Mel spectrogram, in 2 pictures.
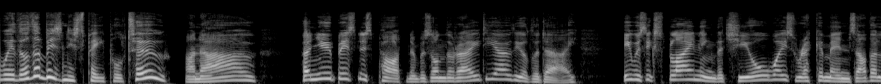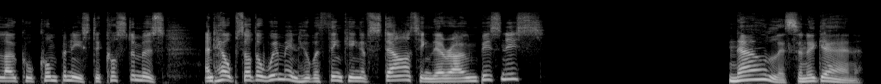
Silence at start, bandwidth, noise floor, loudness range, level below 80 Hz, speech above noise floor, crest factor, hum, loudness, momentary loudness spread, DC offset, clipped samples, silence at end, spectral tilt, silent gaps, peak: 0 s; 12 kHz; under -90 dBFS; 3 LU; -60 dBFS; over 68 dB; 18 dB; none; -22 LUFS; 8 LU; under 0.1%; under 0.1%; 0.2 s; -5 dB/octave; 14.33-16.06 s; -4 dBFS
